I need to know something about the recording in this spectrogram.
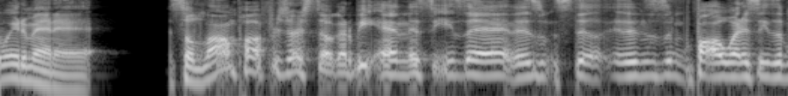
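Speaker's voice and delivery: high-pitched, incredulous question; excited double take; excited surprise. Retold or imitated. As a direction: pitch it up as if just spotting good news. Quoting own delighted realization about puffers.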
